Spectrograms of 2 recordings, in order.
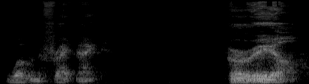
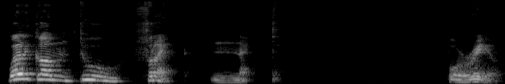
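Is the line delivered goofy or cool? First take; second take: cool; goofy. First: It is said in a cool, restrained way. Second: It is said in a goofy, exaggerated way.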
